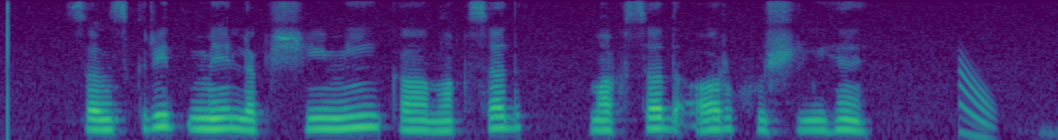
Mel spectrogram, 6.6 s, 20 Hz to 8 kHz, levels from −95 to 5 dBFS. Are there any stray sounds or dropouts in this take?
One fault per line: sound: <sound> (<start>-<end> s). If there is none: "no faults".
sound: chirp (6.0-6.3 s)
